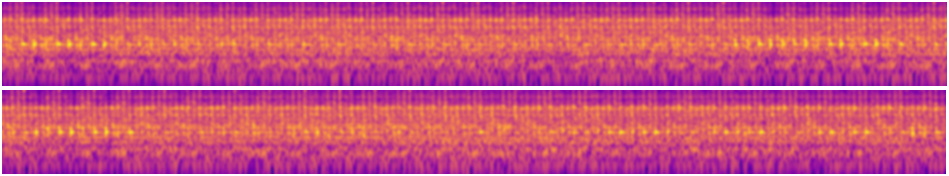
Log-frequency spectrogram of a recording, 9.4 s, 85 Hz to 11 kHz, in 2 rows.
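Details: Citroën C6 fitted with a scrapyard UHZ DT17TED4 diesel engine, warming up: fast, steady, subtle ticking at about three per second over an even idle, like knocking in the injection; owner suspects a slightly sticking injector, not confirmed.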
